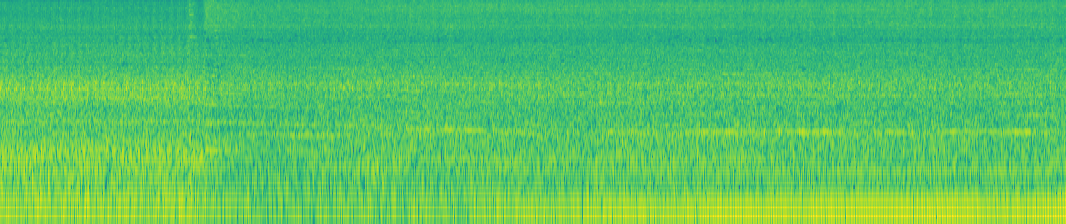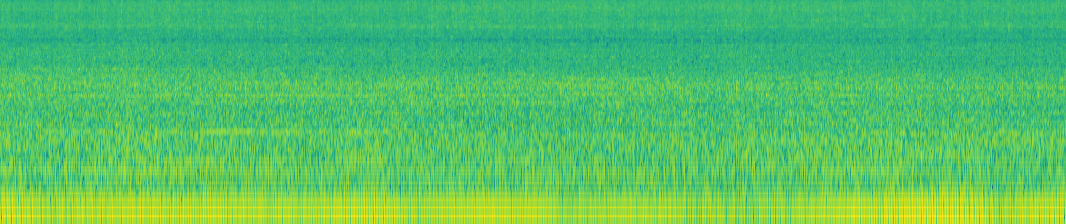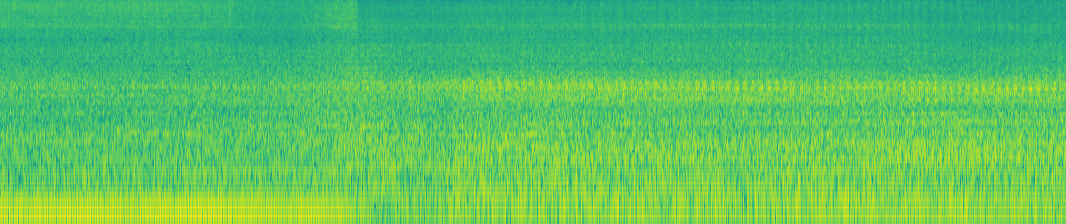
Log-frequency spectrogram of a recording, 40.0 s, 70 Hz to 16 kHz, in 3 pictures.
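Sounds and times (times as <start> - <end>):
machinery high whine: 0.0 - 39.9
sawmill machinery engine drone: 0.0 - 39.9.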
